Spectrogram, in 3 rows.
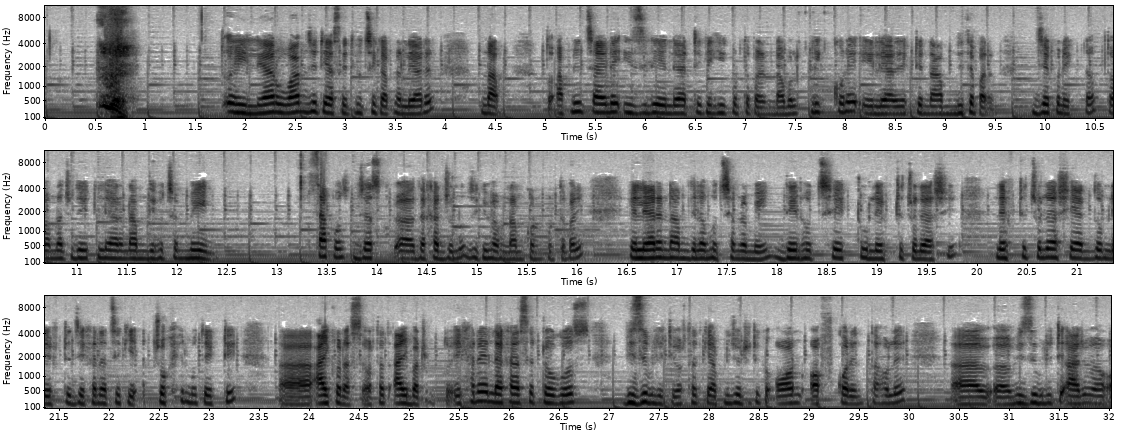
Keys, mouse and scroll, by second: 7.6 click, 10.7-12.7 typing, 13.4 click.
